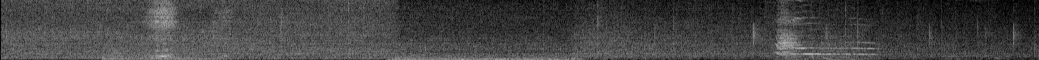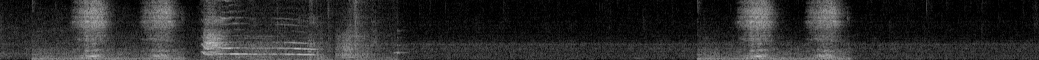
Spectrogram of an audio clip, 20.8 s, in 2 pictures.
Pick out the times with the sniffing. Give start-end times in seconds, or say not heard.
1.0-2.4, 10.7-12.2, 17.4-18.9.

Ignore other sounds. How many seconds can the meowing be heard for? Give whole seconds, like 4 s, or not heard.
3 s.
